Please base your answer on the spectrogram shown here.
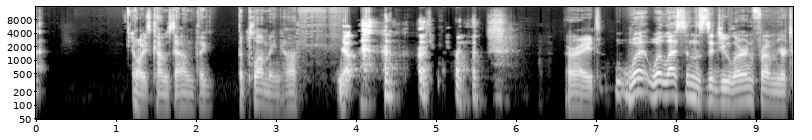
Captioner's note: chuckles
